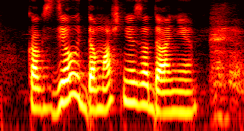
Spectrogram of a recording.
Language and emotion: Russian, neutral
